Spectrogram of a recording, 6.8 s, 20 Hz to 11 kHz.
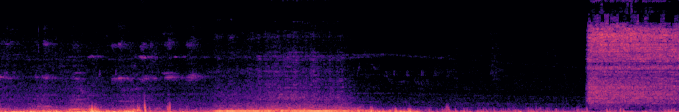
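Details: Chicago and North Western #6847 locomotive: deep diesel rumble with uneven clanks, then drops away as a sharp air hiss cuts in; crew repeatedly failed to get it moving, engine failure, train later reversed back into depot.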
